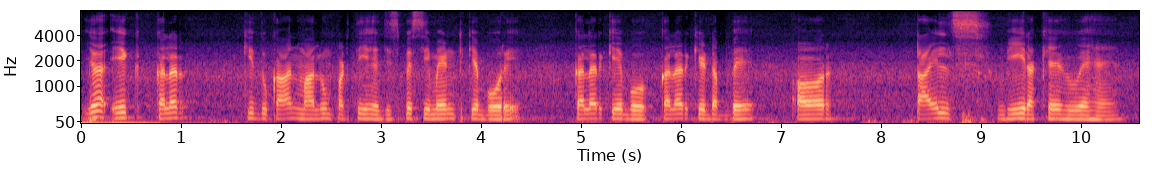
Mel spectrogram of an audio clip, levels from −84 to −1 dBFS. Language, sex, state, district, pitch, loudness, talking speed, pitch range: Hindi, male, Arunachal Pradesh, Lower Dibang Valley, 125 Hz, -16 LUFS, 120 wpm, 120-130 Hz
